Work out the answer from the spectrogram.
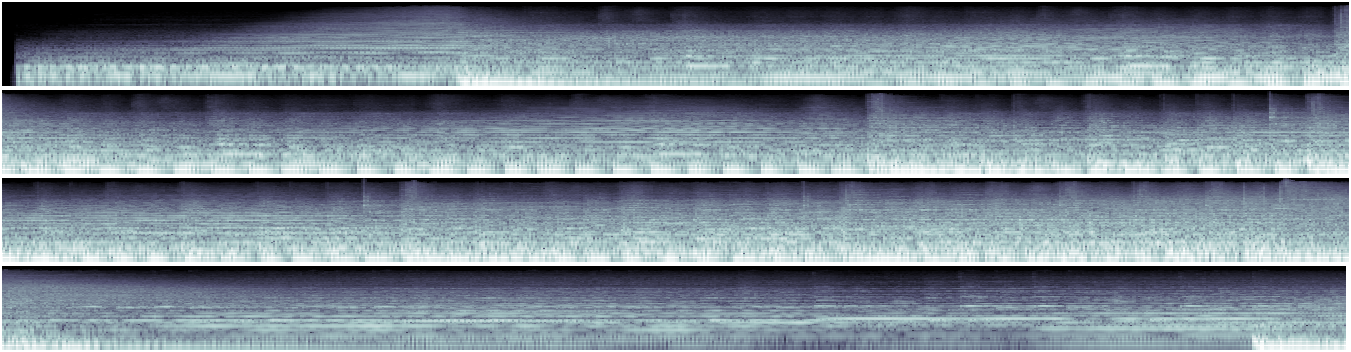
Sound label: Cinematic Trailer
